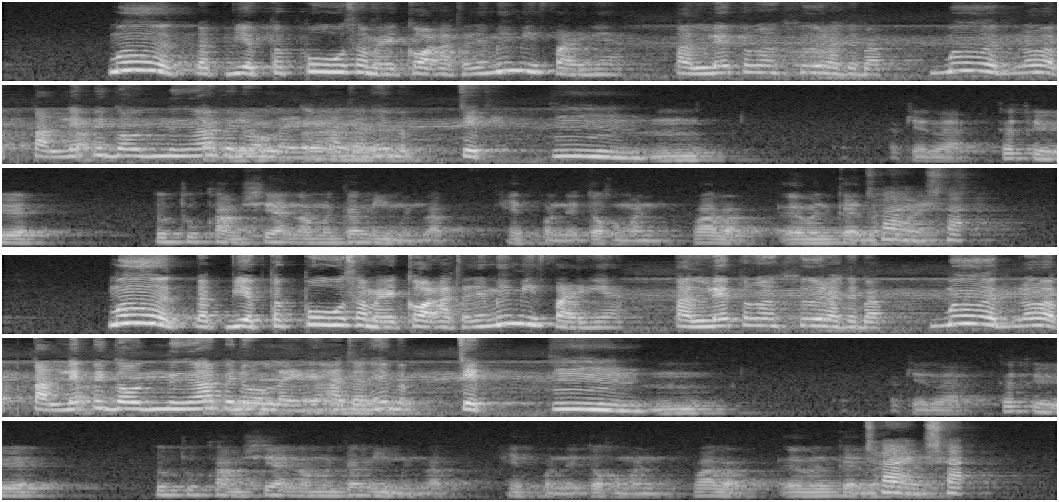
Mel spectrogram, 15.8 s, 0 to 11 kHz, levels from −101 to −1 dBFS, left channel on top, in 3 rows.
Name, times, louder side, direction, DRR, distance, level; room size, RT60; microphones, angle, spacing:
voice 1, 0.5-7.3 7.6-7.7 8.0-8.5 14.9-15.4, right 4 dB, 60° right, 12 dB, 0.8 m, -21 dB
sound 1, 3.1-8.1, right 5 dB, 75° right, 5.7 m, -39 dB
voice 2, 3.8-4.3 5.6-5.8 6.3-7.4 8.3-8.9 9.8-10.8 11.3-15.3, left 1 dB, 30° left, 6 dB, 1.7 m, -31 dB
29.0 x 9.9 x 5.0 m, 0.87 s
head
